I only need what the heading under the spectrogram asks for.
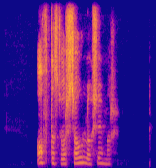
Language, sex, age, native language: Icelandic, male, 9, Icelandic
